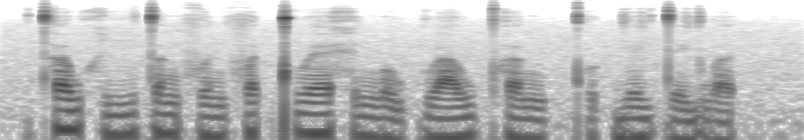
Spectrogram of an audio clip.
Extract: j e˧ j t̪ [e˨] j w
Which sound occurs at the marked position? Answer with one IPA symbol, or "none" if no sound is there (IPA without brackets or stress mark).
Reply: e˨˧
